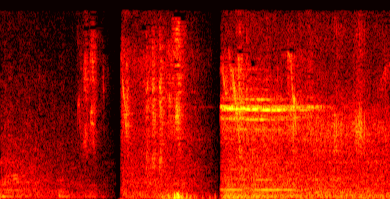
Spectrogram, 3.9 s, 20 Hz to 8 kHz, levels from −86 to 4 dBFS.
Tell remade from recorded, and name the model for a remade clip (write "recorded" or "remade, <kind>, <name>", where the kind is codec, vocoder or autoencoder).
recorded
